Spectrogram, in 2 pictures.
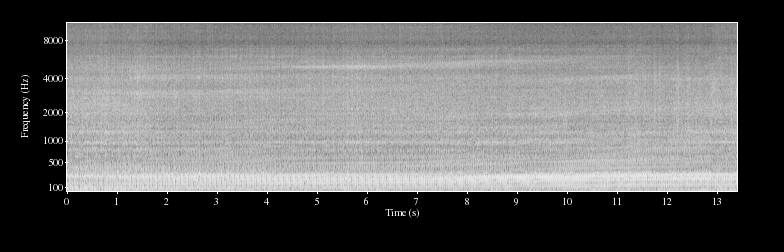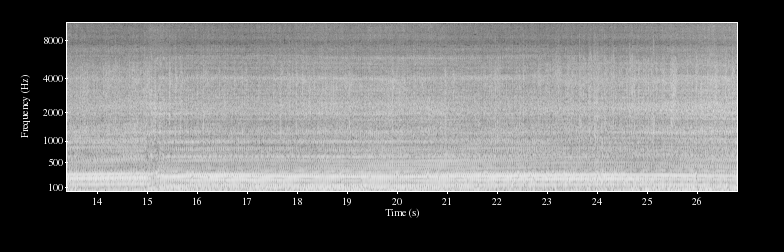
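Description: A motorcycle engine rumbles steadily, shifting gear once partway through.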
